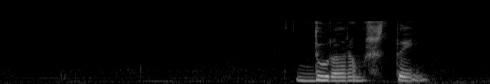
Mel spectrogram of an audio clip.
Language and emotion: Russian, angry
